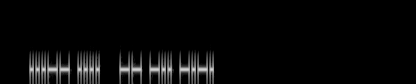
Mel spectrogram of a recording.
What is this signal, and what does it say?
Morse code, heard as a keyed tone, about 38 wpm, 700 Hz. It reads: 3H MDC
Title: Winter Field Day Exchanges Encore 40wpm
